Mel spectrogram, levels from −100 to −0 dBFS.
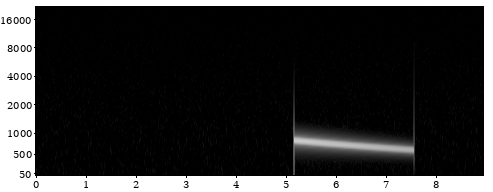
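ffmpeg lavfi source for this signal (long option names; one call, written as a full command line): ffmpeg -f lavfi -i "aevalsrc='pow(10,(-20.5-12*t/2.4)/20)*sin(2*PI*833*2.4/(-5.5*log(2)/12)*(exp(-5.5*log(2)/12*t/2.4)-1))':duration=2.4:sample_rate=44100" out.wav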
